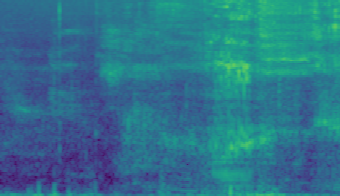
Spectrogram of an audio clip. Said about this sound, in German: Die Wachen lagen in der Ecke und schnarchten.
